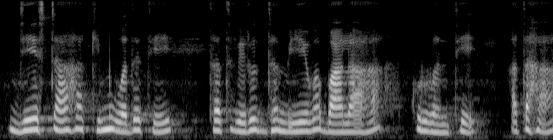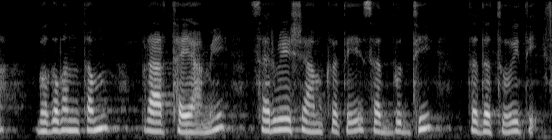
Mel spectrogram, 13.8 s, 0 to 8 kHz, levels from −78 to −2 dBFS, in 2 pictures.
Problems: none marked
